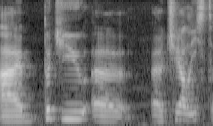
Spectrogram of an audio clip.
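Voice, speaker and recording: With a French accent, a man talks at a very slow pace with ordinary pitch variation. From France. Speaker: video game tutorial creator. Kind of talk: tutorial. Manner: hesitant, many fillers.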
